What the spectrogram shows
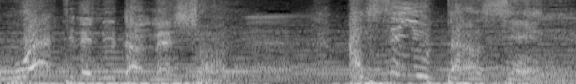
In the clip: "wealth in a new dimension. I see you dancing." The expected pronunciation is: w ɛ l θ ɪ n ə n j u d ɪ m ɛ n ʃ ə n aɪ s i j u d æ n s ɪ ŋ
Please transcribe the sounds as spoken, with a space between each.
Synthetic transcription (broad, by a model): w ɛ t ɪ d ə n j u d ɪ m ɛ n ʃ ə n aɪ s i j u d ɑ n s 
